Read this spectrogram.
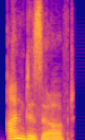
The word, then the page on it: undeserved: Indian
